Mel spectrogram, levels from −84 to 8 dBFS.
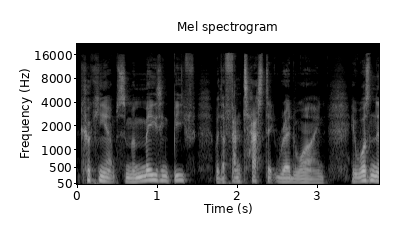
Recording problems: abrupt cut into speech; at the end

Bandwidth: 16.5 kHz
